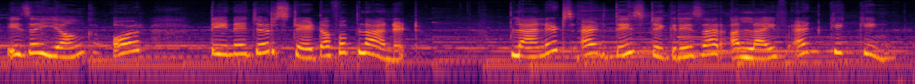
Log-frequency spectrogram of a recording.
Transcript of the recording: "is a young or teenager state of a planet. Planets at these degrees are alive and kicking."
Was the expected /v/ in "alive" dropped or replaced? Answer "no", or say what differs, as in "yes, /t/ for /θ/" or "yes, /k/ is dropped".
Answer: no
